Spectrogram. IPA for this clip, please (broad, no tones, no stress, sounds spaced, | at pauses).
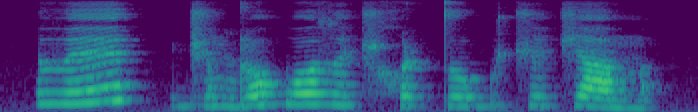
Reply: v ɛ | d͡ʒ ɔ m ɖ ɔ b ɔ z o t͡ʃ χ o ʈ t̪ o b ʊ t͡ʃ o t͡ʃ a m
